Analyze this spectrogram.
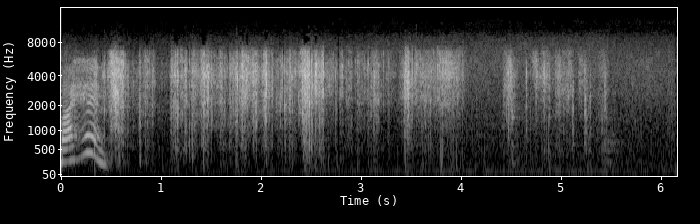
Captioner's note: paper rustling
